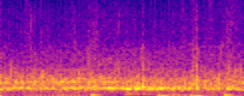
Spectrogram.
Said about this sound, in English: But please applaud for the poet.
